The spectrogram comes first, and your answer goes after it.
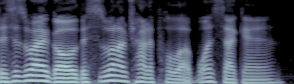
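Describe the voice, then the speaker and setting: A man hosts a casual podcast from a small recording studio, talking in a loose stream of consciousness. He swears freely and jumps from thought to thought in a long info dump. His voice is smooth and resonant at a middle pitch, recorded dry and close. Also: lively intonation, brisk, darkish tone, no echo. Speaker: podcast host. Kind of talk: casual rambling monologue.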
